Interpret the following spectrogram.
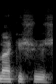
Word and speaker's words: Akershus: But I've never done Akershus.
